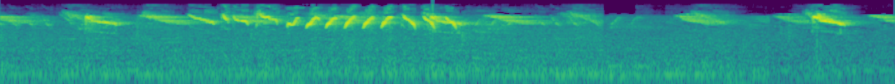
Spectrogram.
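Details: Song of the Javan white-eye in witwit style, meant to prompt young birds into singing: a single fast, high trill of repeated sharp notes near the middle, framed by thin slurred whistles and quieter gaps.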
